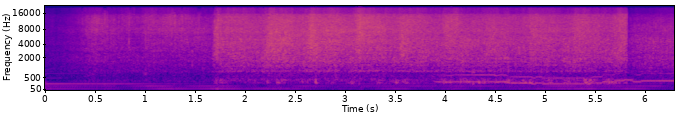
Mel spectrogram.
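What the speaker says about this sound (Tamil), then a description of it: "நம்ம நசுக்கி வச்சிருந்த சின்ன வெங்காயத்தையும் இப்போ சேர்த்துக்கலாம்." Crushed shallots and tomatoes frying in oil for gongura chutney, giving a loud, close sizzling hiss that surges stronger and holds steady before easing near the end.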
